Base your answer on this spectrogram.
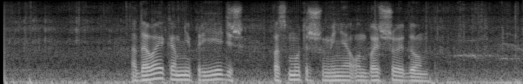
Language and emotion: Russian, neutral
